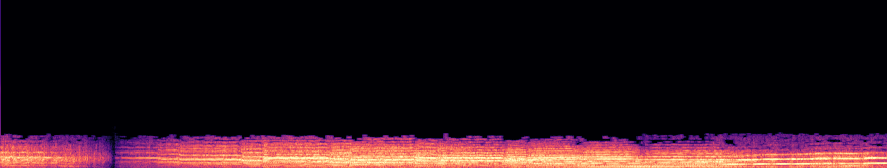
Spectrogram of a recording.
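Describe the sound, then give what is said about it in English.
A loud siren fitted to a car wails steadily, its rising and falling pitch sustained for several seconds after a brief gap at the start, dominating with no voices. “You'd better pull over, Walter. Why, Miss Brooks? Oh, the siren. Now, that's on our car.”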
